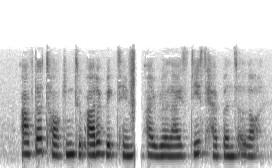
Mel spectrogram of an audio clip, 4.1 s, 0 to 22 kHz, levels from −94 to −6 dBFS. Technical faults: wireless microphone squelch dropout

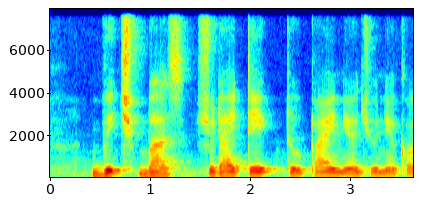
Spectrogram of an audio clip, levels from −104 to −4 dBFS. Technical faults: none

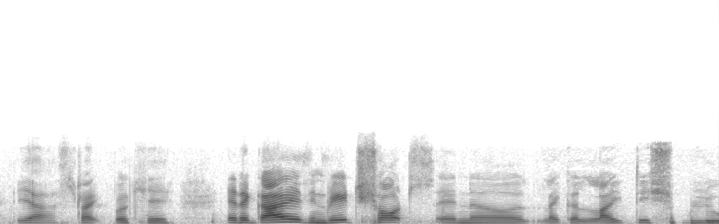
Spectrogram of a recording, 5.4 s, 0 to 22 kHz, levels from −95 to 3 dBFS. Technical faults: none

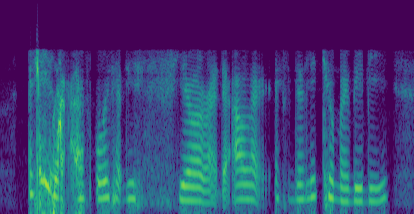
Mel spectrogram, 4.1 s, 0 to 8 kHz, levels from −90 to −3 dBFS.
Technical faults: GSM full-rate codec; GSM bit errors

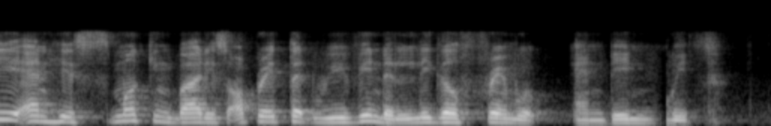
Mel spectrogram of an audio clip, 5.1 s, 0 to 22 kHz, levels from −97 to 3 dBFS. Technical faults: VoIP packet loss concealed by the speech codec

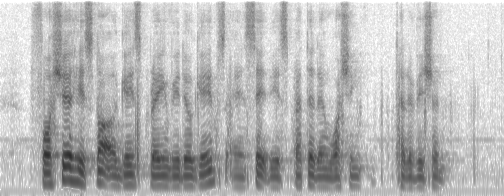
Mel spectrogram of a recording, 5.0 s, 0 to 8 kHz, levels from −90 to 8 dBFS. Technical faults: none

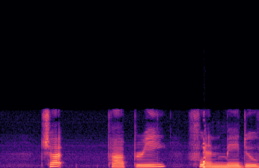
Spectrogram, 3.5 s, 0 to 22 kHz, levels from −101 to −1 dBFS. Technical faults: broken MP3 bit reservoir

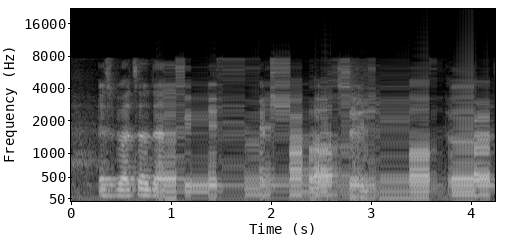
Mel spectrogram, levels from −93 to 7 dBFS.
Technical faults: robotic sound from repeated short buffers

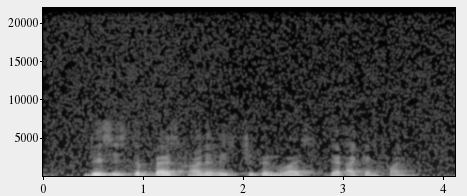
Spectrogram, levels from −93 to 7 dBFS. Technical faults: overdone noise removal

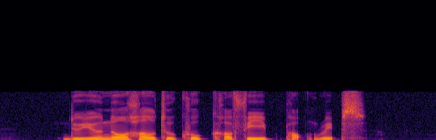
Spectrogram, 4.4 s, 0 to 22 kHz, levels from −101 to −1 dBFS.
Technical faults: none

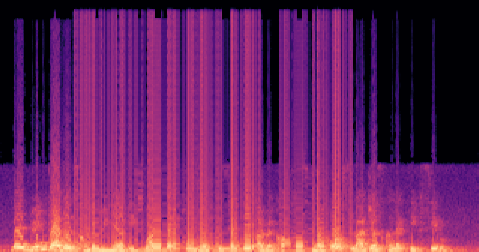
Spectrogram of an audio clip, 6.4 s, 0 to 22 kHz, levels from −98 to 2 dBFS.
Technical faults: hard clipping; robotic sound from repeated short buffers

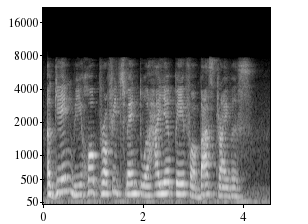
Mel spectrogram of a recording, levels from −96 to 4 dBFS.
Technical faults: none

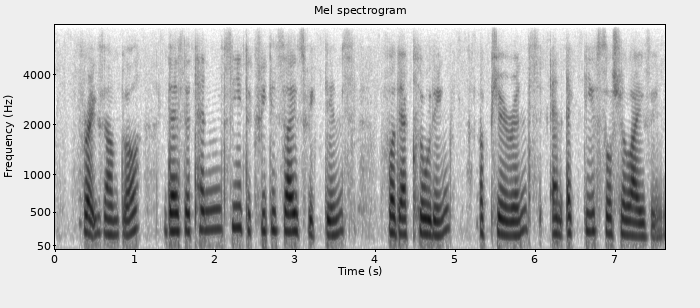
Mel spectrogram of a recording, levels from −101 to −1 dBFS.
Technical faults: AMR wideband (HD Voice) codec

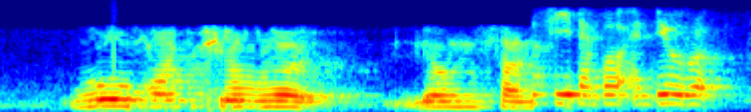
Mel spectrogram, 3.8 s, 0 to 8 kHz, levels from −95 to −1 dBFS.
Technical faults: AMR narrowband mobile codec; AMR bit errors; section at the wrong speed

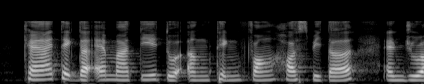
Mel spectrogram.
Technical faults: none

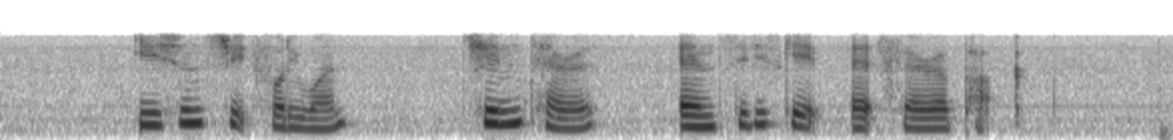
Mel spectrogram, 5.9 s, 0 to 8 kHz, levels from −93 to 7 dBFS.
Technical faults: none

